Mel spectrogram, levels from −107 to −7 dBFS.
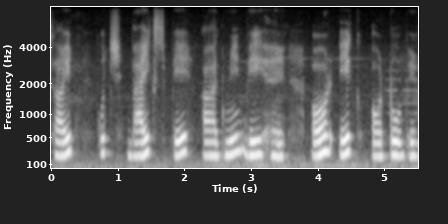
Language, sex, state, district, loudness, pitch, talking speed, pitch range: Hindi, female, Bihar, Patna, -17 LUFS, 215 Hz, 110 wpm, 210-240 Hz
